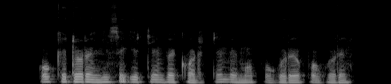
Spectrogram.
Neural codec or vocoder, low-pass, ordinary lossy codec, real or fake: vocoder, 44.1 kHz, 128 mel bands, Pupu-Vocoder; none; none; fake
